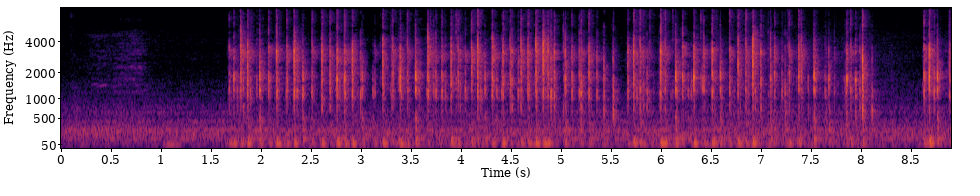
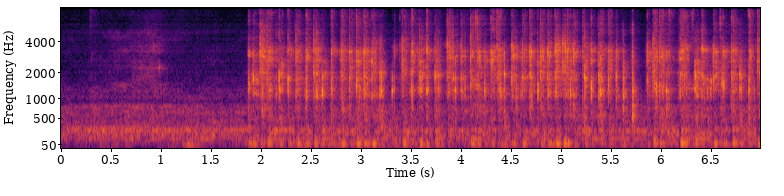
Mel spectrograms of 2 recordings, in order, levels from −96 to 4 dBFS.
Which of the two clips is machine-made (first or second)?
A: second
